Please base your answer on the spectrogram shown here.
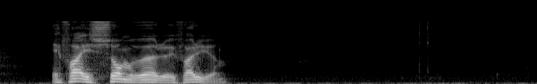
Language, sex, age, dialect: Faroese, male, 61+, Vágar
